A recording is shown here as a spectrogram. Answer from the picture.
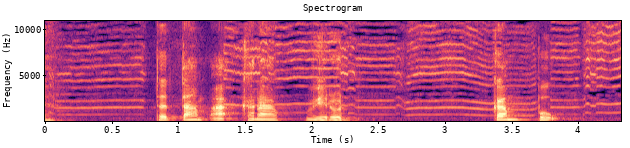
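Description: A man narrating in Khmer. Soft sustained background music tones, like a flute, fill the pauses between his phrases.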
